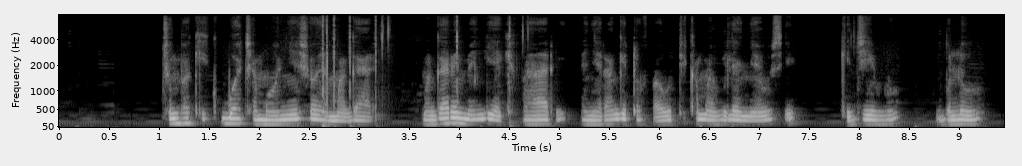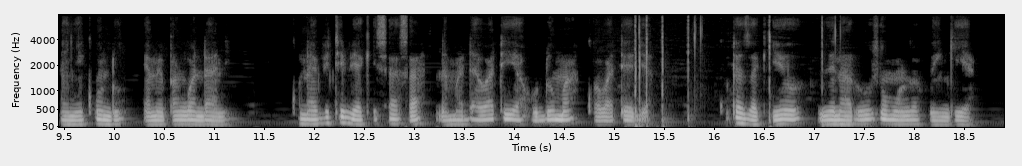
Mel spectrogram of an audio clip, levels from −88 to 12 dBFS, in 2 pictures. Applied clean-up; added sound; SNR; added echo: classical method log-MMSE.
